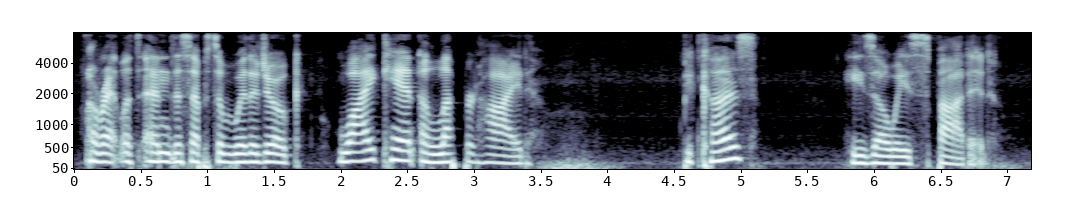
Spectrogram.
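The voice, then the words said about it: Hoarse, nearly lost voice. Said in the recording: “I don't know if you can tell from my voice. It's basically gone from talking for 3 days straight”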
